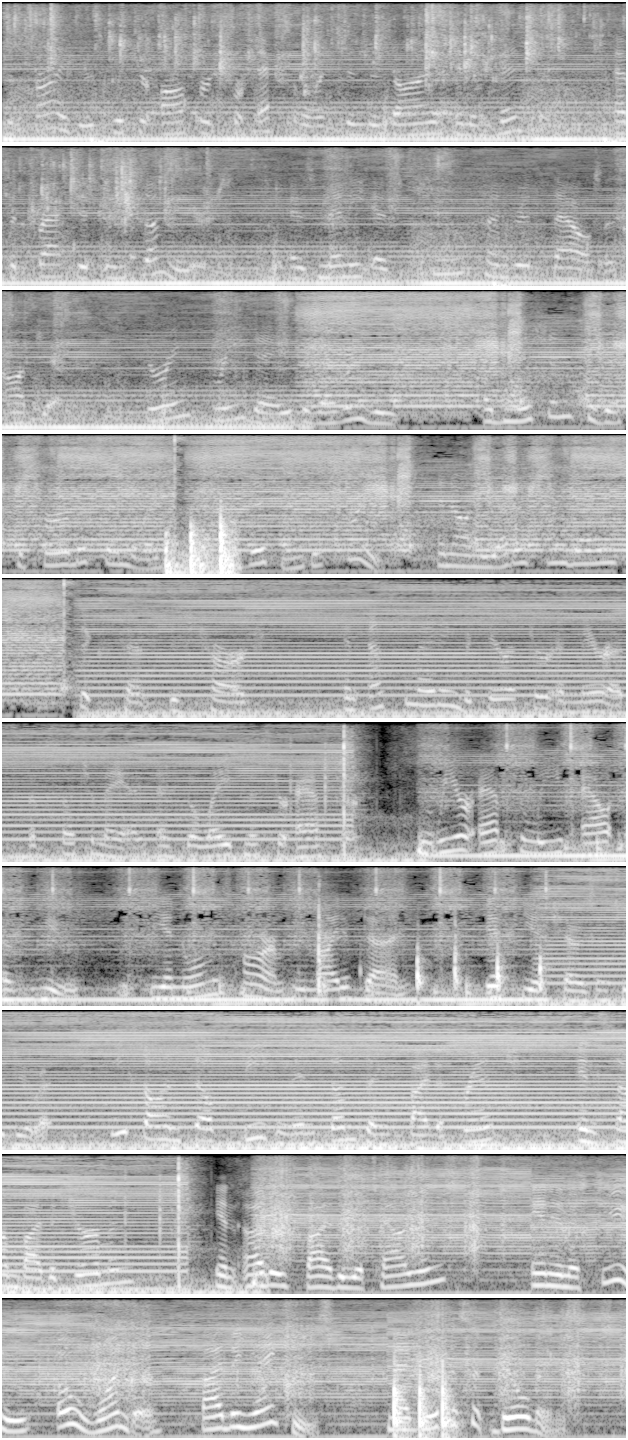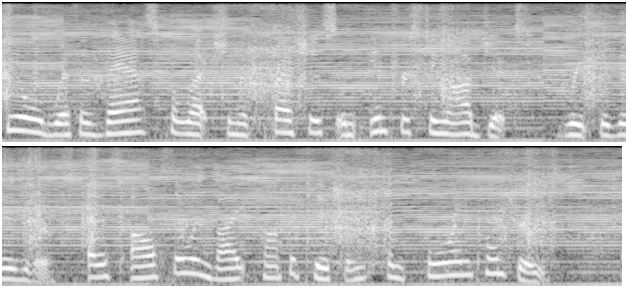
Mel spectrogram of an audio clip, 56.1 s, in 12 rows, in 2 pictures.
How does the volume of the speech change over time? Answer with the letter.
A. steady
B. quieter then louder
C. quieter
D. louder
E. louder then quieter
D.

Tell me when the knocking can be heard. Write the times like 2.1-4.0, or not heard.
15.2-15.8, 30.4-32.2, 45.0-45.6.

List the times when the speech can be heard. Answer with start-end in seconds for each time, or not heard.
0.1-56.0.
